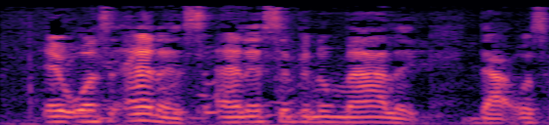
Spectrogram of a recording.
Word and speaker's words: Anas: Just say, was it Anis or Anas? There you go. See? Allahu Akbar. It was Anas. It was Anas.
